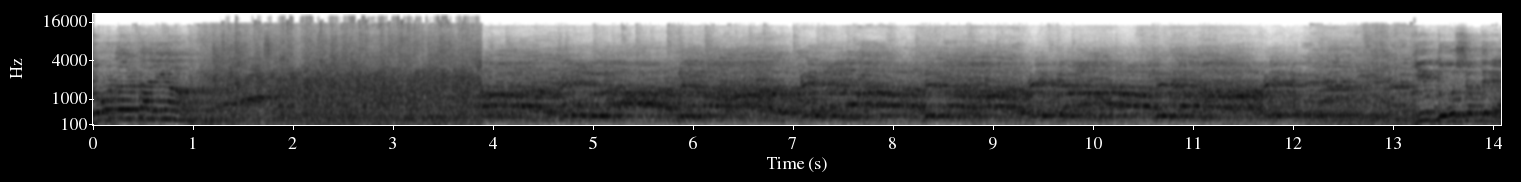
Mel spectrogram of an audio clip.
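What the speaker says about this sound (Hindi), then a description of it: "एक बार इन बच्चों के लिए जोरदार तालियां।" Children at an Independence Day school event get applause: a loud, dense burst of clapping and crowd noise lasting a couple of seconds. Loud, steady, tonal sound that could be voices or music follows.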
